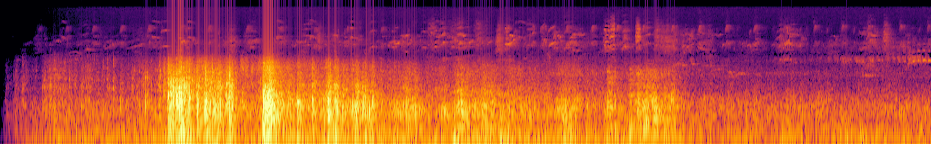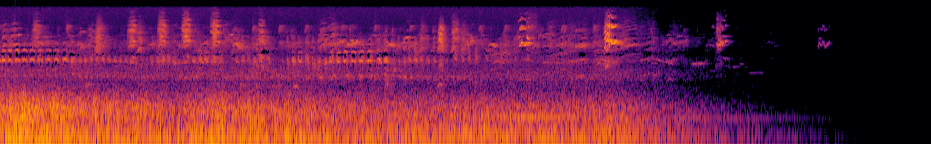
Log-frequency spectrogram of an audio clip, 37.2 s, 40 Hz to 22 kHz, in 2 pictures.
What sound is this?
Thunder & Kookaburra Magpies Parrots
After this thunder-clap you can hear a distant Kookaburra and some Magpies reply. I love it when it rains and thunders. Recorded from my back yard (under a veranda). The sounds of parrots and other birds can be heard as the thunder storm rolls in. Recording chain: AT3032 stereo mics (50 cm spacing) - Edirol R44 (digital recorder).
australia, storm, boom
